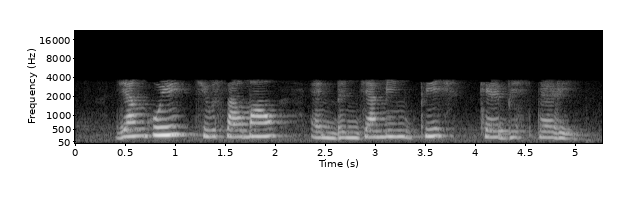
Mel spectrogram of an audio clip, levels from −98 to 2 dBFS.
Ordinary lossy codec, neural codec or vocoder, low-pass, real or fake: MP3, 32 kbps; none; 3.6 kHz; real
